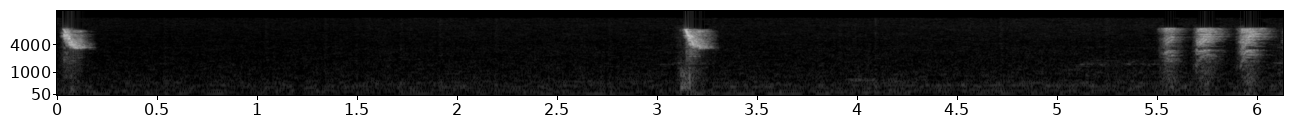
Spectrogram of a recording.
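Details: A female curió, the chestnut-bellied seed finch, gives spaced single high chips, then a quick burst of three harsh chirps at the end, in quiet surroundings.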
